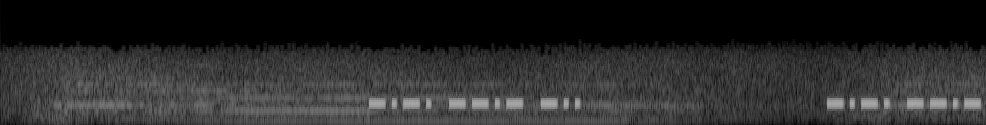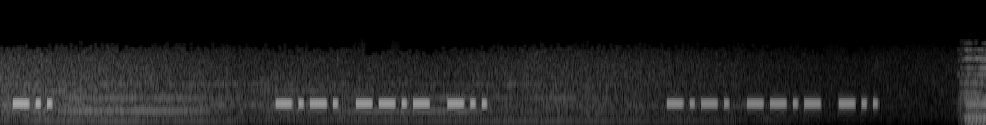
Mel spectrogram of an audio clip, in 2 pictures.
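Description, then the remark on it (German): A beeping radio distress call: four bursts of rapid, high Morse-style tones repeat every few seconds over a steady hiss of radio static and low hum. “Aus dem piepsenden Notruf hat sich schließlich der Rundfunk entwickelt, mit Sprache und Gesang.”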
